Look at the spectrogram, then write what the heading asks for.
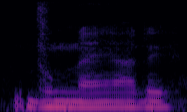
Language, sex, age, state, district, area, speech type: Bodo, male, 30-45, Assam, Kokrajhar, rural, spontaneous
